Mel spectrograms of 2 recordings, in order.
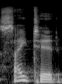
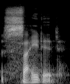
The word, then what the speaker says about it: sighted: Ed and you have cited the t is a fast D not cited but cited example nearsighted nearsighted versus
